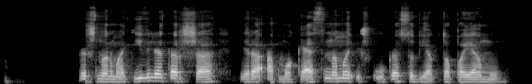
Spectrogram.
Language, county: Lithuanian, Šiauliai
